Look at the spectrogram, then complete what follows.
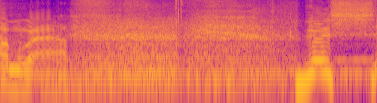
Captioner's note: laughter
